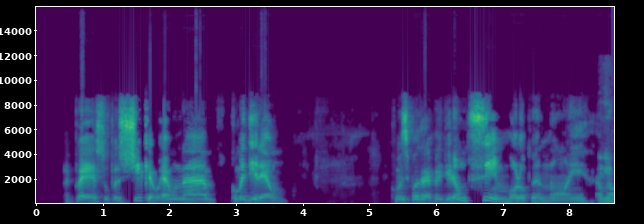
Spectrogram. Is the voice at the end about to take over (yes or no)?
yes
